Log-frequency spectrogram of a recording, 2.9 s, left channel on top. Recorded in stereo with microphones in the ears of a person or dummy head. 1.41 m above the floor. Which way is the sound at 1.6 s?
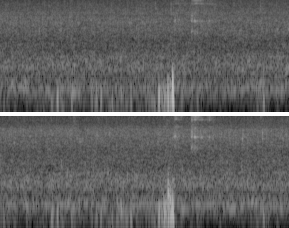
15° right (ahead or behind).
